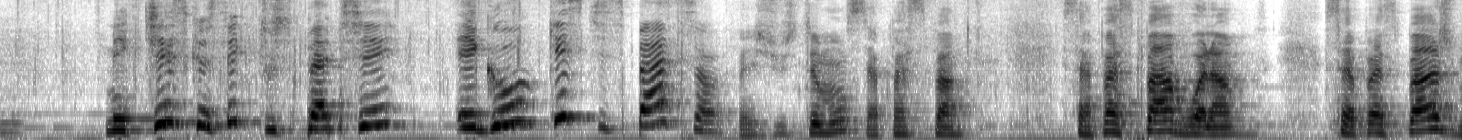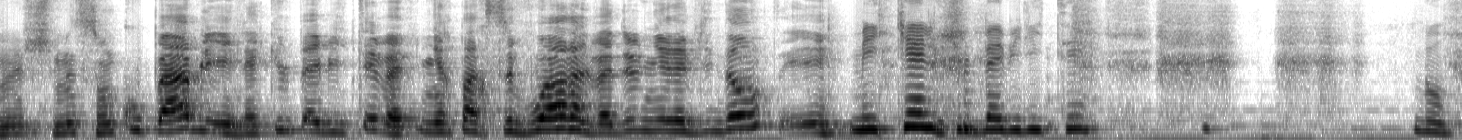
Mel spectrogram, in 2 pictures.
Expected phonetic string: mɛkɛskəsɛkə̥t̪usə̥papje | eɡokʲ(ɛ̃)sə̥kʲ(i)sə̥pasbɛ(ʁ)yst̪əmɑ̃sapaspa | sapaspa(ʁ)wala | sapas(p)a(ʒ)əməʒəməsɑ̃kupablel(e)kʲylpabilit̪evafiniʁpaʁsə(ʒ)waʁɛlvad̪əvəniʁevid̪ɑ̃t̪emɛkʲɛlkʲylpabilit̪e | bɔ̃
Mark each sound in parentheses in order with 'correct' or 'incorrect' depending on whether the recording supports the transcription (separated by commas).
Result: incorrect, correct, incorrect, incorrect, correct, correct, incorrect, incorrect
